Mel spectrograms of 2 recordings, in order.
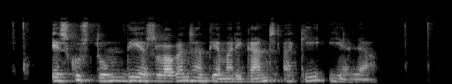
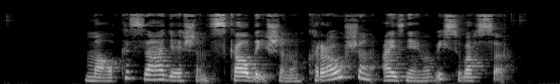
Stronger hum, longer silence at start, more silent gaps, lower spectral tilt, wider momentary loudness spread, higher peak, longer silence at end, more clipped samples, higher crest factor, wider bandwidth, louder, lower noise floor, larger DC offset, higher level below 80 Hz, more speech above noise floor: neither; second, 0.25 s vs 0.85 s; neither; first, -4.5 dB/octave vs -2 dB/octave; about the same, 11 LU vs 11 LU; about the same, -6 dBFS vs -4 dBFS; first, 0.75 s vs 0.5 s; neither; about the same, 20 dB vs 20 dB; second, 9.6 kHz vs 11.5 kHz; second, -24 LUFS vs -21 LUFS; second, -52 dBFS vs -72 dBFS; neither; about the same, -66 dBFS vs -64 dBFS; second, 28 dB vs 50 dB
